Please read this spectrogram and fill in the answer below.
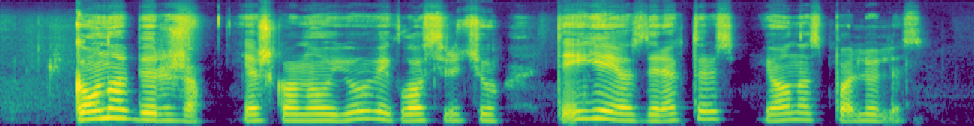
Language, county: Lithuanian, Kaunas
